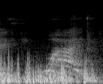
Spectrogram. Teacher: Iguais é uma sílaba só. Nessa sílabazinha aí a gente vê que tem 3 vogais, ou seja, semivogal, vogal, semivogal. Sempre um tritongo.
